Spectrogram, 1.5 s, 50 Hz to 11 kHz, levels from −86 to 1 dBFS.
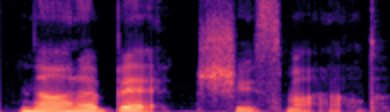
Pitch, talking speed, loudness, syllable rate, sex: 235 Hz, 205 wpm, -19 LUFS, 4.8 syllables/s, female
